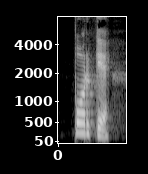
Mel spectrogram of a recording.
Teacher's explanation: Porque с ударением на первый слог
